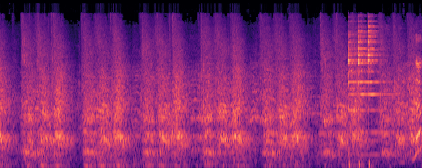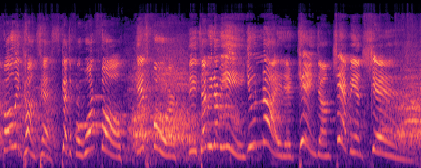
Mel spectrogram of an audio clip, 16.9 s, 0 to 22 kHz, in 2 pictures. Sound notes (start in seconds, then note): 7.0 bell ringing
